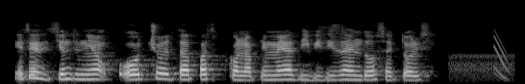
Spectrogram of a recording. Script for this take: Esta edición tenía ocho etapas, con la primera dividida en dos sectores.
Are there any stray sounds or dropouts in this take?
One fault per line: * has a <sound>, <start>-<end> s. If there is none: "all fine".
* has a chirp, 4.9-5.1 s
